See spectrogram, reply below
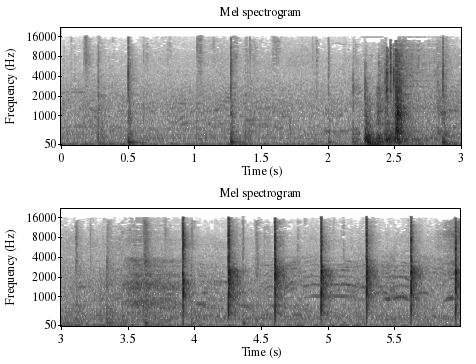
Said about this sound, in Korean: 새끼가 왜 갑자기 박수를 치고 지랄이야.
